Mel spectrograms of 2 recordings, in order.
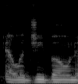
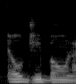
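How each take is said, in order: First: LG is spoken as one word, elegy. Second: LG is spoken as two separate letters. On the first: The speaker calls it right. "is really the proper way that you say it" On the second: The speaker calls it wrong. "I always call it"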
